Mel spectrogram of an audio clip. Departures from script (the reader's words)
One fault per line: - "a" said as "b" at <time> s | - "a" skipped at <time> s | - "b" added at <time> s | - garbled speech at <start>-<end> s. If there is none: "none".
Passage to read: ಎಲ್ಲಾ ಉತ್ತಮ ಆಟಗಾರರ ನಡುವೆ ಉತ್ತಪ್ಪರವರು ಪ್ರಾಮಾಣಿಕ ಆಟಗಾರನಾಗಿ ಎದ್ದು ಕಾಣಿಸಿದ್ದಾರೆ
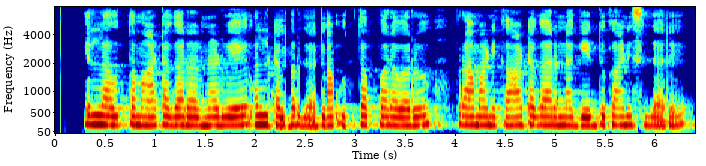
- garbled speech at 2.0-2.8 s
